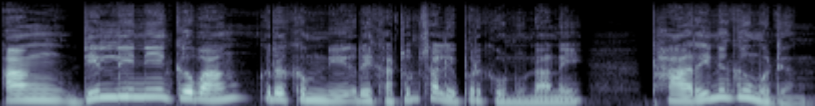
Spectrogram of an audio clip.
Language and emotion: Bodo, surprised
